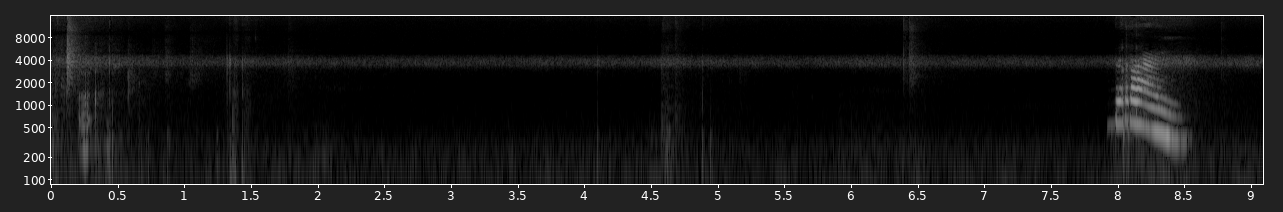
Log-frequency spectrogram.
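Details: Daisy, a young farm cat, gives a single short meow near the end, a falling harmonic cry after a long stretch of near silence with a faint steady hum and a few soft clicks.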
